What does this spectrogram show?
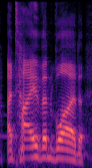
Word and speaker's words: A Tithe in Blood: A tithe and blood. That's how you pronounce the name.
